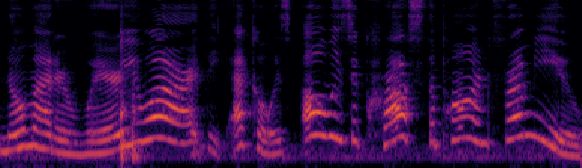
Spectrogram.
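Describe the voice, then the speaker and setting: Using a put-on character voice, a woman speaks at a fairly slow pace with a high pitch, a gentle tone and very wide pitch swings. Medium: read story. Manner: gentle, patient.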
